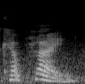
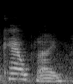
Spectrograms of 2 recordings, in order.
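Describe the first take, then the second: First: The stress is on the second syllable. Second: The stress is on the first syllable. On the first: This is how the local people say it. The speaker calls it right. "but no, it's Cow Plain" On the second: This is the speaker's own Essex way of saying it. The speaker calls it wrong. "not I'd say Cow Plain"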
